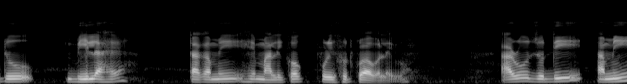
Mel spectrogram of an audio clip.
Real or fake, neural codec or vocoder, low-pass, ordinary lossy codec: real; none; none; none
